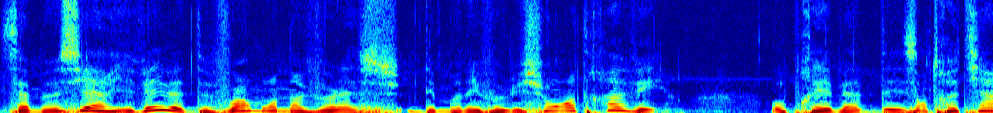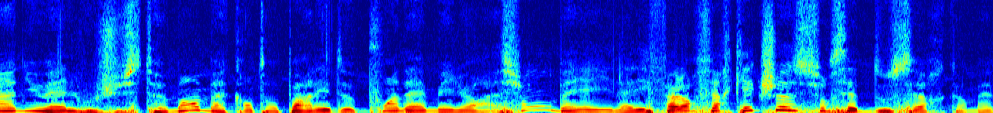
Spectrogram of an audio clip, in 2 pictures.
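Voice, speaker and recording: Here is a woman with a fairly high pitch and ordinary pitch variation. She talks at a fairly quick pace. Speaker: conference speaker. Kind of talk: conference talk. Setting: stage with audience.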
